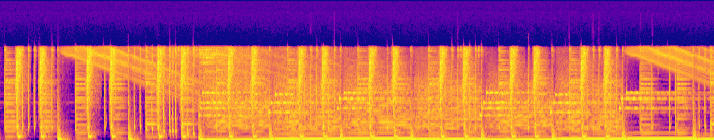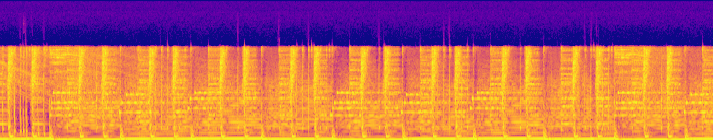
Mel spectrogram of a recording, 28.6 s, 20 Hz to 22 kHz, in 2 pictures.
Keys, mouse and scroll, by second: 0.0-2.0 typing, 2.2 Return, 2.5 Return, 3.1 Return, 3.9 Return, 4.6 right click, 6.4 click, 9.2-9.5 scroll down 1, 10.2 scroll down 1, 10.6 click, 11.5 scroll down 1, 12.1 click, 13.5 click, 14.5 click, 14.6 click, 17.1 click, 18.6 click, 19.6 click, 22.3 click, 22.9 click, 23.6 click, 24.5 click, 25.0 click, 26.7 right click, 27.8 click, 28.1 click.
